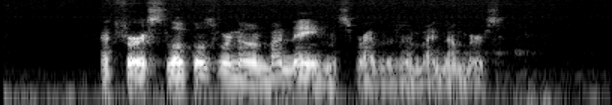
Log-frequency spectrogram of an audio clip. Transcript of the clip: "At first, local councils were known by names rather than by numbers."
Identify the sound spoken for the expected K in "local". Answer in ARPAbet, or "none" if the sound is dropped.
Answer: none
